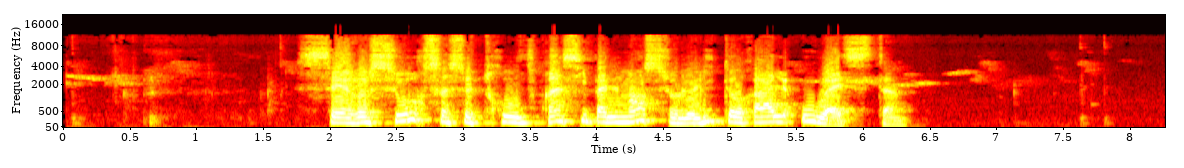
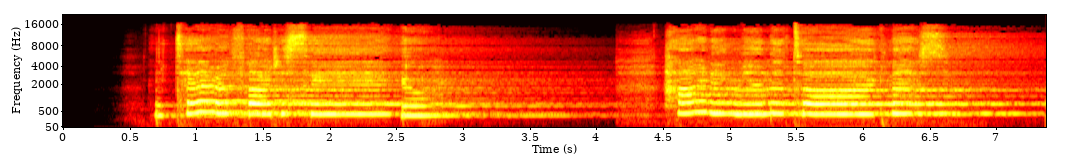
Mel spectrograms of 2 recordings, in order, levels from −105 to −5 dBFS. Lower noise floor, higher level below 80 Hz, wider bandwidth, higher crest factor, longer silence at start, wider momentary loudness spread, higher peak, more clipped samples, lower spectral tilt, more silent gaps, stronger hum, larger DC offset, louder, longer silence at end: second, -56 dBFS vs -75 dBFS; first, -46 dBFS vs -72 dBFS; second, 11.5 kHz vs 16.5 kHz; second, 12 dB vs 18 dB; about the same, 0.65 s vs 0.7 s; second, 7 LU vs 17 LU; about the same, 0 dBFS vs -2 dBFS; neither; first, -5 dB/octave vs 0 dB/octave; neither; neither; neither; first, -9 LUFS vs -17 LUFS; first, 1.8 s vs 0 s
